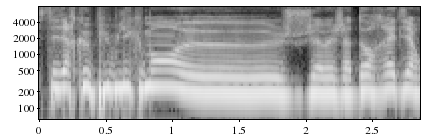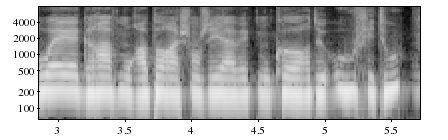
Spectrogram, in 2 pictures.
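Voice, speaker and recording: An ordinary speaking voice from a woman, medium in pitch, at a moderate pace with fairly even intonation. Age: 30s. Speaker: comedian. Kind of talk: casual chat. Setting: stage with audience.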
